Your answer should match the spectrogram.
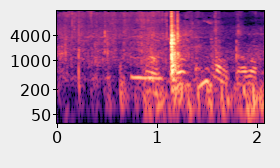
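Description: Quiet, indistinct talking of a few people, with one sharp click a little after a second in.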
